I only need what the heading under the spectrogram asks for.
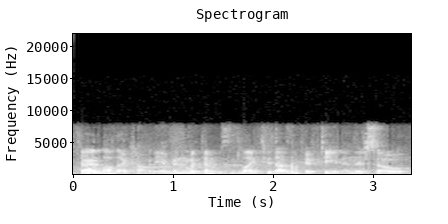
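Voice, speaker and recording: A man's voice: medium pitch, fast. A man in casual chat, talking enthusiastically and swearing a lot. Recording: roomy, dull recording with music behind.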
